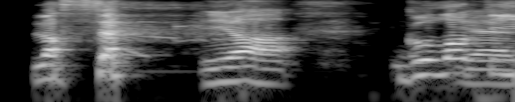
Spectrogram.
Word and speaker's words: Lasse: It's called Lasse. Easy. It's easy. You just say Lasse. It can't be that hard. Yeah. It's like teaching people Norwegian. It's like teaching other people Norwegian shit.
